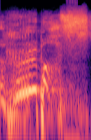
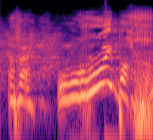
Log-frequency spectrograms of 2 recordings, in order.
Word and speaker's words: rooibos: One of my favorite herbal teas is the rooibos. Did I say it right, all the South Africans? Oh, okay, I failed. Rooibos, right, you got to roll the R.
